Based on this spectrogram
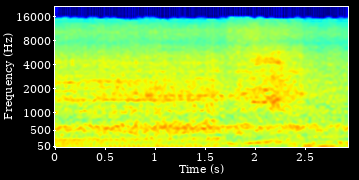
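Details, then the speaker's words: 1964 Chevrolet Biscayne; it stays below 190°F with airflow, and the oil pressure gauge is slow to respond (likely a cheap gauge). Revs nicely, then settles to an even burble with no ticks or knocks; normal idle. "you can hear the car does REV nicely and has a good sound to it"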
